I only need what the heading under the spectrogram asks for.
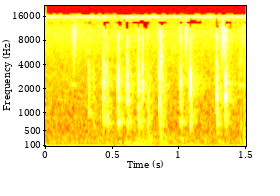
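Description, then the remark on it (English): Rapid keyboard typing, a quick run of light plastic key clicks in uneven bursts, fairly quiet, with no voices. “Still typing.”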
